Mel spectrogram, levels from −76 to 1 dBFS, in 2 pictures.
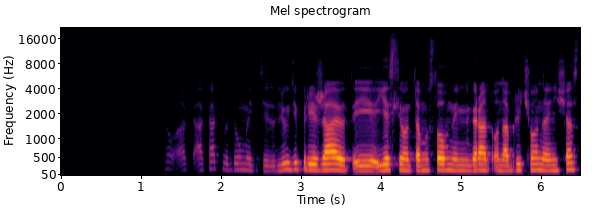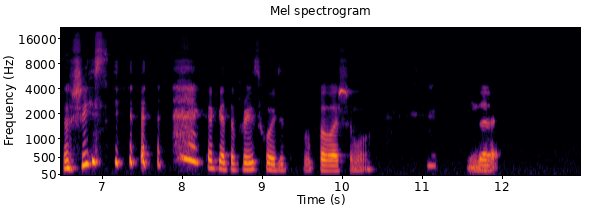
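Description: Speech opens with a fade-in from the very start to about 3.17 s that shows truncation distortion on a fade. The gain stage keeps too few bits, consistent with an 11-bit path, and adds no dither. From 0.0 to 2.28 s the quietest part turns gritty. The fade cleans up just before "и е если он".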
